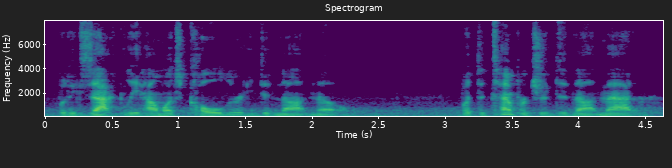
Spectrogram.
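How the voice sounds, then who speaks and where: Very low-voiced man reading aloud in the cold. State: cold, sitting in an ice bath. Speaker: reader. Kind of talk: reading a short story aloud. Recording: steady background noise.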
